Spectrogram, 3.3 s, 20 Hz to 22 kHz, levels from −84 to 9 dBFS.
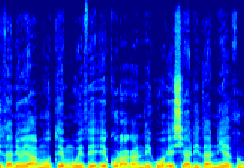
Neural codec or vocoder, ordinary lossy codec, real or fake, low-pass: none; none; real; none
